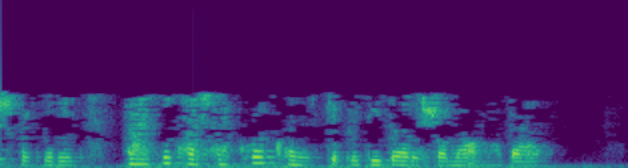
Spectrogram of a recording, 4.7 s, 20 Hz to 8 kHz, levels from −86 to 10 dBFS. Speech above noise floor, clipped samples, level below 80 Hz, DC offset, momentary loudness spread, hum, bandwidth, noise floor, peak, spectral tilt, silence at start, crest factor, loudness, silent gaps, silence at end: 29 dB; under 0.1%; -40 dBFS; under 0.1%; 8 LU; none; 3.8 kHz; -45 dBFS; 0 dBFS; -11 dB/octave; 0 s; 16 dB; -16 LUFS; none; 0.6 s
